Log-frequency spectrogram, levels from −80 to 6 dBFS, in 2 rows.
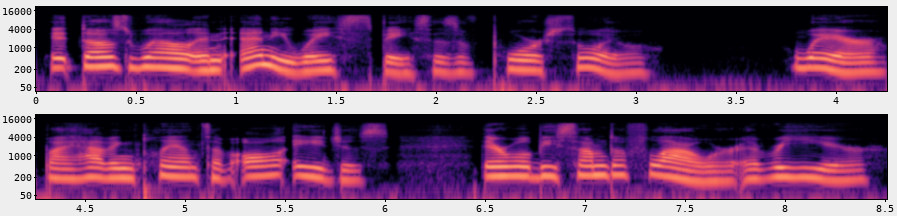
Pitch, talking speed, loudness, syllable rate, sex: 195 Hz, 175 wpm, -17 LUFS, 4.8 syllables/s, female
